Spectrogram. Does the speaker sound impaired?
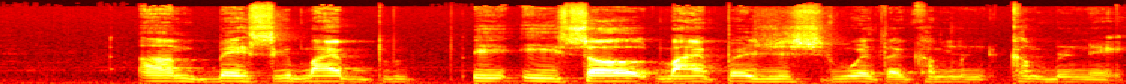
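Yes: traumatic brain injury; diffuse axonal brain shearing from snowboard crash into tree, cerebellum damaged, month-and-a-half coma, walks with walker; slurred speech, thinking sharp, relearned talking and swallowing after coma.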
